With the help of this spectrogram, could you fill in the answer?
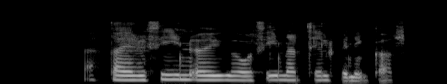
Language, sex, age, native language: Icelandic, female, 13, Icelandic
